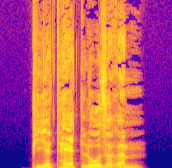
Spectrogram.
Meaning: strong dative masculine/neuter singular comparative degree of pietätlos
- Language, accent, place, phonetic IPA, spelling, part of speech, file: German, Germany, Berlin, [piːeˈtɛːtloːzəʁəm], pietätloserem, adjective, De-pietätloserem.ogg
